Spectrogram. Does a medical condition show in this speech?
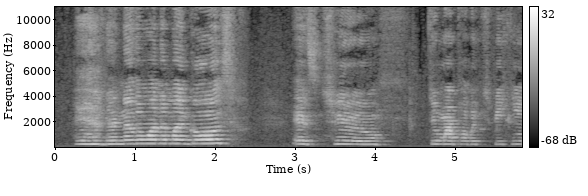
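Yes: cerebral palsy; wheelchair user; physical therapy.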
